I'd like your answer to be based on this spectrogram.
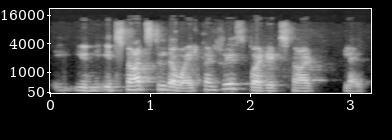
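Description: A man's voice: a little high, normal speed, mellow. A young man from India with an Indian accent explaining things in casual chat as a guest, with hesitant repeated starts. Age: young adult. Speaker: podcast guest. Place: room at home, video call.

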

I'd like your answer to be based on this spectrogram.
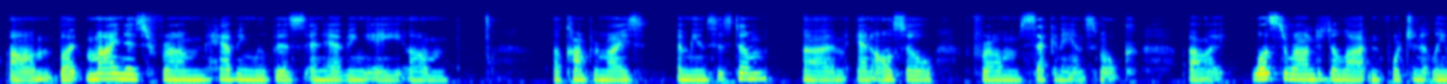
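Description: A tired, middle-aged beauty and lifestyle vlogger sits on her living room couch chatting casually to camera, drifting between topics. Her medium-pitched voice is slightly raspy. The built-in webcam mic gives dull, lo-fi audio.

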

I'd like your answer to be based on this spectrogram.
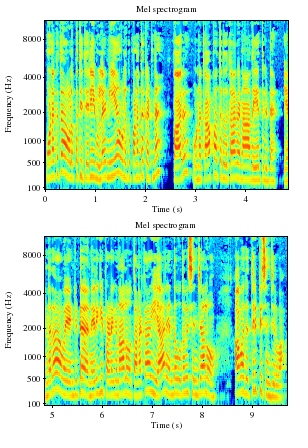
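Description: A woman's voice: on the high side, fast talker, lightly acted. A woman reading as a frank, scolding young friend. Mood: reproachful.

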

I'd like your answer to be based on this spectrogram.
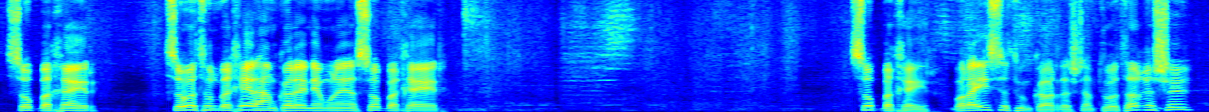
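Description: A man's voice: medium pitch, a bit bright, lightly acted. A man dubbing a defiant younger brother arguing about the family company in a TV drama. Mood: greeting. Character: stubborn younger brother, brash businessman. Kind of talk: Persian dub of a TV drama.

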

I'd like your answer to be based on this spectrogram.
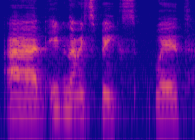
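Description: A woman listing examples in a slow, deliberate, amused way. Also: on the low side, flat delivery, pushed and bright, recorded from a distance. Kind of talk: casual storytelling.

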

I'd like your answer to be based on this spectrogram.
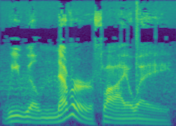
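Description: A man voicing a stubborn, contented swarm of bees in a storybook read-aloud, slow and singsong. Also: low voice, big pitch swings, a little hiss or hum, pitched below the performer's own voice, full character voice. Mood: smug.

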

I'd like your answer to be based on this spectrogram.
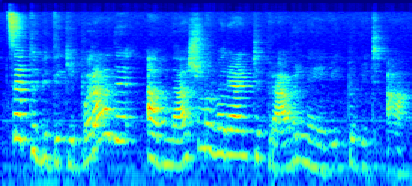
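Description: A woman teacher giving an exam-prep video lesson, talking straight to the viewer with lively, emphatic delivery. Her voice sits a bit high. The room is echoey, with a faint hiss underneath. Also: quick pace.

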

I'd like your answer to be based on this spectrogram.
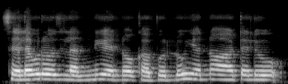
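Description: Mellow woman narrating a novel. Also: medium pitch, little pitch movement, moderate pace. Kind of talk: reading a novel aloud.

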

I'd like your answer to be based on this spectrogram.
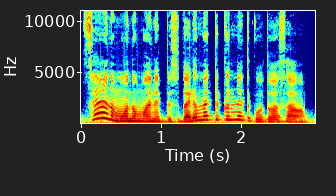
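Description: A woman's voice: fairly high pitch, big pitch swings, fast. Playful young woman chatting on a livestream. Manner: chatty, playful, reads viewer comments aloud. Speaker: idol livestream host. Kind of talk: casual livestream chat.

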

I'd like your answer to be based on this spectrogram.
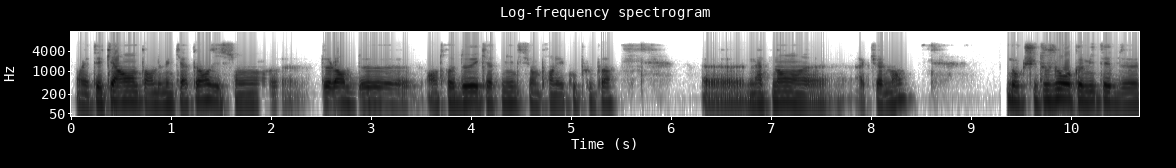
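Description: A man from an association introduces himself on a video call, his lowish voice warm but hesitant, with many fillers and restarts. The call audio sounds dull.

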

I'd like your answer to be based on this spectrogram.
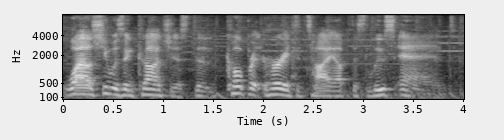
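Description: Over music, someone performing a fandub reads a game script aloud, breaking into playful, casual asides and laughing easily. Their mid-range voice is creaky, with lively intonation, and the reading blends scripted narration with joking chat.

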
